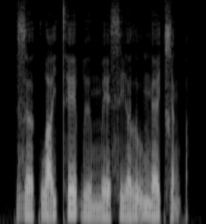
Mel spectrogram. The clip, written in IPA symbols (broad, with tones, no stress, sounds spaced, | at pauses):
z əː˨˩ k w a̰˧˥ j t̪ʰ e˧ ɓ ɨ˨˩ m e˧˩ s i˨˩ ə̯ l ṵ˧˥ ŋ ɛ˨˦ t͡ɕ a̰˧˨ ŋ ʔ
